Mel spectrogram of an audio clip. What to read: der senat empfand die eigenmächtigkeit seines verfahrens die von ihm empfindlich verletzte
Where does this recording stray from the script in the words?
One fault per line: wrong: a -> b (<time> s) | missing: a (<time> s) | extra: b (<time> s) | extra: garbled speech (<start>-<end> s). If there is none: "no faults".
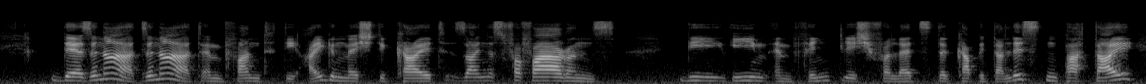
extra: senat (1.4 s)
missing: von (7.2 s)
